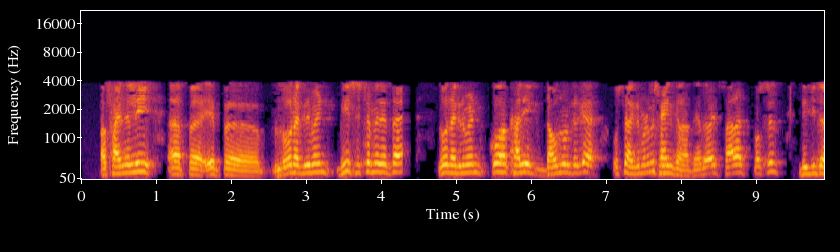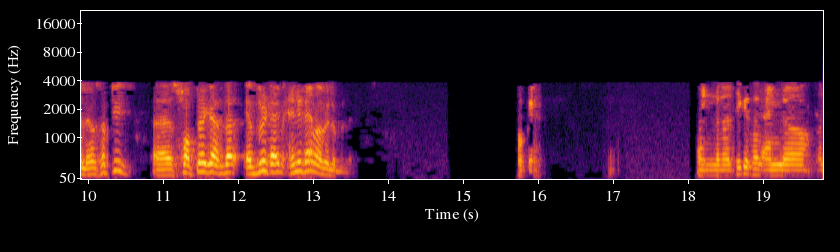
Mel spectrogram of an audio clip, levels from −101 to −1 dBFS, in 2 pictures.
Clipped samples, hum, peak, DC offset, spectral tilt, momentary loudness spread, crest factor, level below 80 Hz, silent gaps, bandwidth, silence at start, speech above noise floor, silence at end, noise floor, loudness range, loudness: under 0.1%; none; 0 dBFS; under 0.1%; -10 dB/octave; 10 LU; 18 dB; -60 dBFS; 4.40-4.45 s, 14.89-15.70 s; 4 kHz; 0.25 s; 56 dB; 0 s; -73 dBFS; 16 LU; -18 LUFS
